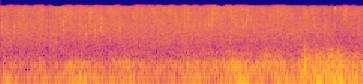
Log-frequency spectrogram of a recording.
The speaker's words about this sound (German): Regen fällt. Sanft.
